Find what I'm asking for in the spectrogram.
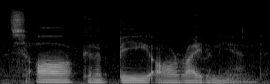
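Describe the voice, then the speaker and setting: An actor playing a weary, stubborn, reluctant hero in naturalistic audio drama dialogue, plain-spoken and doubtful. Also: male voice, low-pitched, little pitch movement, normal speed, warm tone, a little hiss or hum. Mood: reflective, doubtful.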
